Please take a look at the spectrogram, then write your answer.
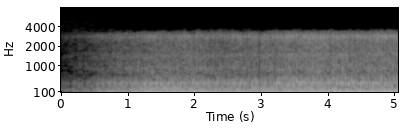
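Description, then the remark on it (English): Airplane engines drone steadily as planes taxi out of a secret hangar for takeoff, led by a black and silver plane: a low, rumbling roar that swells over the first second and then holds at a constant loud level with no talking. “Those planes will be taxiing out for a takeoff at any minute.”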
